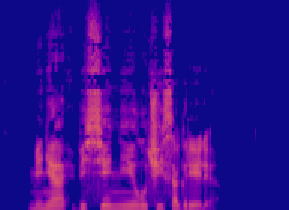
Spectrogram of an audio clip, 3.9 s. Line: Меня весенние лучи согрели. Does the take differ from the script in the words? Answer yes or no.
no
